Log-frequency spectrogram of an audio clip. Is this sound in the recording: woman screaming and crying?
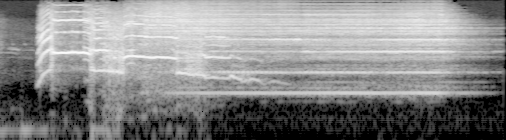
yes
